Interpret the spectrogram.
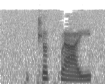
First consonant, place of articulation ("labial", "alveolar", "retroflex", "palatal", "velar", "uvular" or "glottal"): palatal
